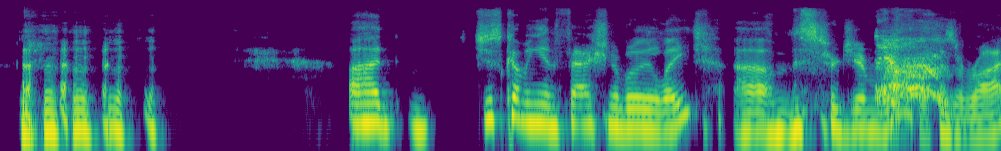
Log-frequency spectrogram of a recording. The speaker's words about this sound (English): Gesundheit. That's quite the entrance.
